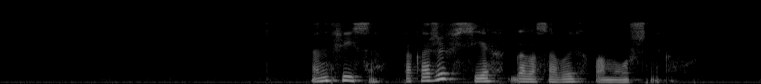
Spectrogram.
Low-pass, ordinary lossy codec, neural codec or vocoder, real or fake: 7.2 kHz; none; codec, 16 kHz, 6 kbps, DAC; fake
